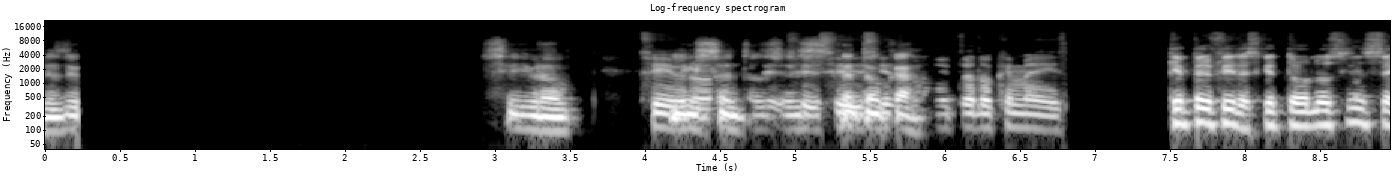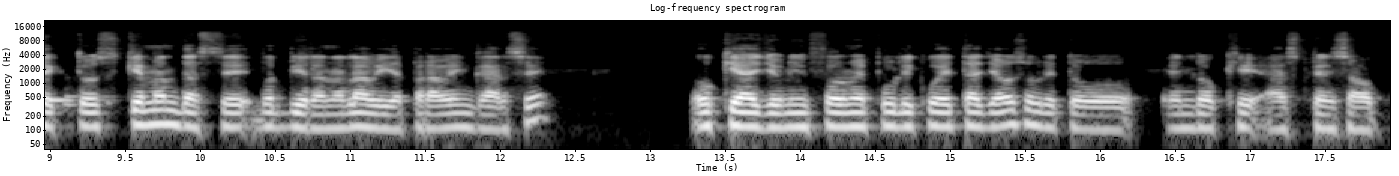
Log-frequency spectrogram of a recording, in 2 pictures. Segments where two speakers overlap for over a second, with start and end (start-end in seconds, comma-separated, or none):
4.2-6.0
